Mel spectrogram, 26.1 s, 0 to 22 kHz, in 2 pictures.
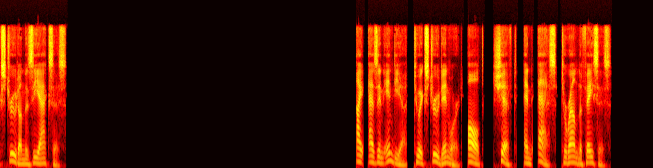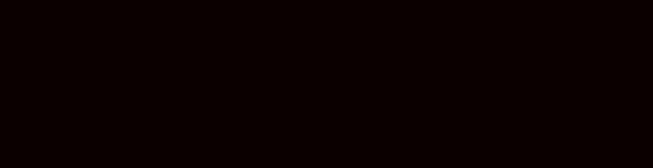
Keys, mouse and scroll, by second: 1.9-3.1 scroll down 3, 3.2 middle click, 3.7-4.1 middle click, 3.9 middle click, 4.1 middle click, 11.1 alt+shift+s, 18.2-19.1 scroll up 5, 19.1 middle click, 21.2 middle click, 22.6 middle click, 23.0 middle click, 23.9 middle click, 24.3-24.8 middle click, 24.6 middle click, 24.7 middle click.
